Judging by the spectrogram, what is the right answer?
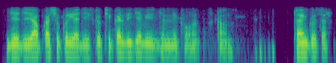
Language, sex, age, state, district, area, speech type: Urdu, male, 18-30, Uttar Pradesh, Saharanpur, urban, conversation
